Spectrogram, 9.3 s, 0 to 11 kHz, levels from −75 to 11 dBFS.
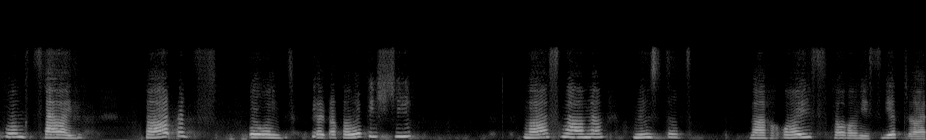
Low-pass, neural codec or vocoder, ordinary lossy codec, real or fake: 7.2 kHz; codec, 16 kHz, 0.5 kbps, FreqCodec, smaller model; none; fake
